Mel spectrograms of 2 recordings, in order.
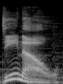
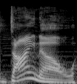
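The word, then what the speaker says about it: Deino: If you showed me this fellow's name and I never played Pokemon before, I would probably pronounce it Dino. But the official pronunciation is Dino, because the middle of its name is Ein, the German word for the number one.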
